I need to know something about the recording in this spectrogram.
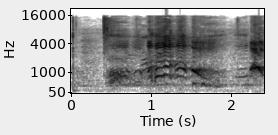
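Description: A toddler laughing: a run of short, high, bouncing laugh bursts starting about half a second in and lasting about a second and a half.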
